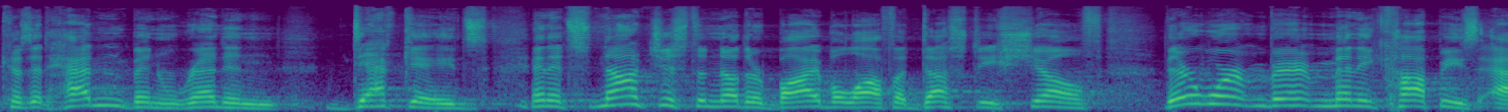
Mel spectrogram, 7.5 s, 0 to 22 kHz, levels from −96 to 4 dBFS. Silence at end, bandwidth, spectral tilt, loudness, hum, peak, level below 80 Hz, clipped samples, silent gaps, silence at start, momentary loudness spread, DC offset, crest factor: 0 s; 17.5 kHz; -3.5 dB/octave; -27 LUFS; none; -10 dBFS; -72 dBFS; under 0.1%; none; 0 s; 6 LU; under 0.1%; 18 dB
